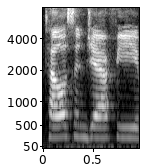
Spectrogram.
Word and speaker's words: Taliesin Jaffe: It's Taliesin Jaffe. That's how you pronounce it, right? Yeah, Taliesin Jaffe, Marisha Ray, and Sam Riegel.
